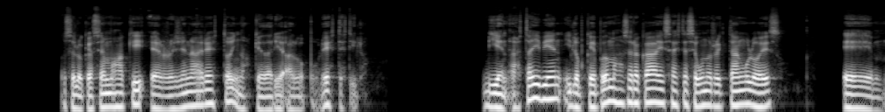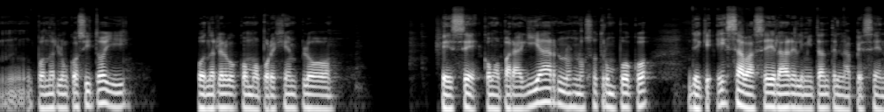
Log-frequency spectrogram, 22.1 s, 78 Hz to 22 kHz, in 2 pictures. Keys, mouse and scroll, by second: 0.6 click, 1.6 click, 6.6 click, 10.2 click, 14.1 click, 14.4 click, 16.1 Caps_Lock, 16.2-17.1 typing, 18.5 click.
